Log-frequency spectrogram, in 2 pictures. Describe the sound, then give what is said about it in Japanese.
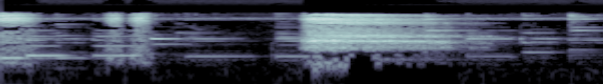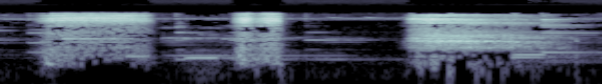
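Sniffing breaths drawn in through the nose, each followed by a long, audible exhale through the mouth, as part of a calming breathing exercise. The cycle repeats several times as loud, airy bursts separated by short pauses. “鼻で吸って、クンクンとするように吸って。そして、その後口から長く息を、はーと吐きます。もう一度やってみましょう。鼻から息を吸います。”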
